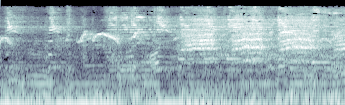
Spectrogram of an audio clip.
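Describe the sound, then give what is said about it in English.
Birds chirp in quick, repeated calls, some rising and falling in pitch, layered over a steady low rumble of background noise. No one speaks. “you're missing the birds.”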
